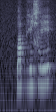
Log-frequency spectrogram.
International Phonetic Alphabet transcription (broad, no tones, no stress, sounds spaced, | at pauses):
ɡ͡b a bʱ e ç l e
